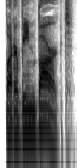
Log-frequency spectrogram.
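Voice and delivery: plain reading voice

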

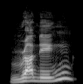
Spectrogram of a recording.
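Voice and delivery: loud, high, sharp echo. A narrator's reading. Judge picks up the witness's mistake, sharp. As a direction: throw the word back sharply, questioning it. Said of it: "said Madam Bones sharply".

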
